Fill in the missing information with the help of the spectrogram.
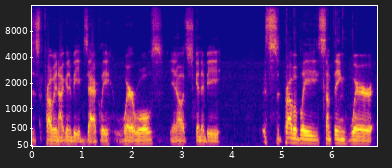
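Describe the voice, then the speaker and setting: Man, very deep voice, rambling, lots of restarts, casual stream chat, dry sound. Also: no echo. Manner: rambling, many fillers and restarts. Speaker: stream guest.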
